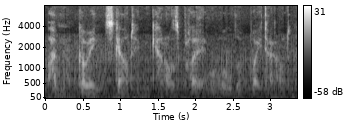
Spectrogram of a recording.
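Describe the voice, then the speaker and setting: A man's voice: lowish voice, monotone, measured pace, creaky, in a whisper, poor audio. A man playing a driven, zealous scientist-explorer in an audio drama, earnest and intense. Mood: excited, reporting. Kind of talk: dramatic audio play acting.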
